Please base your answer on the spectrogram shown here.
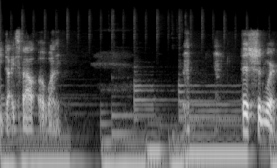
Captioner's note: whispering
